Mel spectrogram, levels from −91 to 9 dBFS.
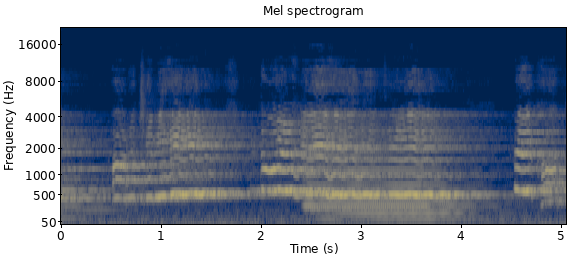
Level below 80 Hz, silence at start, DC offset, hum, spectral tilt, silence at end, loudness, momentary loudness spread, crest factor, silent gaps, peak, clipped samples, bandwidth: -62 dBFS; 0 s; under 0.1%; none; -4 dB/octave; 0 s; -28 LUFS; 14 LU; 14 dB; none; -16 dBFS; under 0.1%; 10.5 kHz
